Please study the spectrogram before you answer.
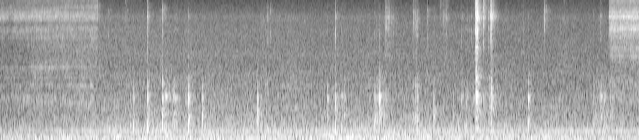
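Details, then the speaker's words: Rebuilt camera shutter's self-timer (delay action), graphite-lubricated and just reinstalled: a quiet, even mechanical buzz runs steadily for several seconds with light clicks and no hesitation; normal, smooth self-timer run. "That's fine. That's running down nice and smoothly now."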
